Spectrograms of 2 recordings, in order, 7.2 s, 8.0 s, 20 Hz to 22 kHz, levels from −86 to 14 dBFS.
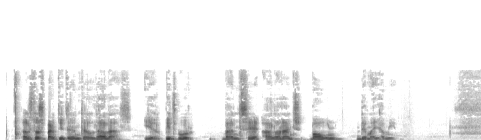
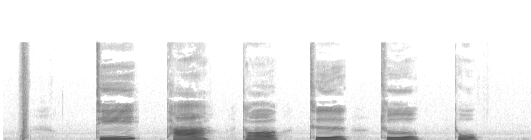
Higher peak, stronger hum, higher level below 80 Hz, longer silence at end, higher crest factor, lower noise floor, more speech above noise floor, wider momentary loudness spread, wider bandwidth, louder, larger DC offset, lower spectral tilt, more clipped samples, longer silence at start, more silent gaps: first, -2 dBFS vs -6 dBFS; neither; first, -62 dBFS vs -86 dBFS; second, 0.15 s vs 0.85 s; about the same, 22 dB vs 20 dB; first, -70 dBFS vs -65 dBFS; first, 49 dB vs 43 dB; second, 14 LU vs 20 LU; second, 11.5 kHz vs 15.5 kHz; about the same, -22 LUFS vs -22 LUFS; neither; about the same, -5 dB/octave vs -5 dB/octave; neither; about the same, 0.2 s vs 0.3 s; neither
